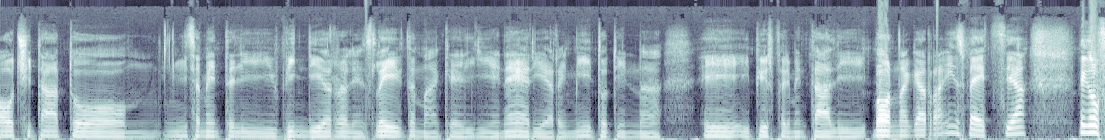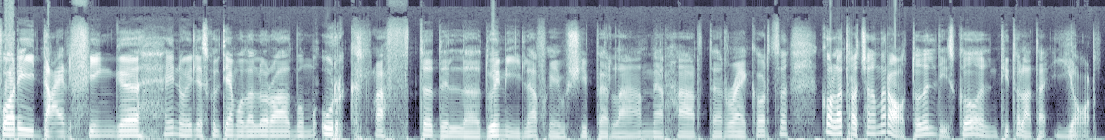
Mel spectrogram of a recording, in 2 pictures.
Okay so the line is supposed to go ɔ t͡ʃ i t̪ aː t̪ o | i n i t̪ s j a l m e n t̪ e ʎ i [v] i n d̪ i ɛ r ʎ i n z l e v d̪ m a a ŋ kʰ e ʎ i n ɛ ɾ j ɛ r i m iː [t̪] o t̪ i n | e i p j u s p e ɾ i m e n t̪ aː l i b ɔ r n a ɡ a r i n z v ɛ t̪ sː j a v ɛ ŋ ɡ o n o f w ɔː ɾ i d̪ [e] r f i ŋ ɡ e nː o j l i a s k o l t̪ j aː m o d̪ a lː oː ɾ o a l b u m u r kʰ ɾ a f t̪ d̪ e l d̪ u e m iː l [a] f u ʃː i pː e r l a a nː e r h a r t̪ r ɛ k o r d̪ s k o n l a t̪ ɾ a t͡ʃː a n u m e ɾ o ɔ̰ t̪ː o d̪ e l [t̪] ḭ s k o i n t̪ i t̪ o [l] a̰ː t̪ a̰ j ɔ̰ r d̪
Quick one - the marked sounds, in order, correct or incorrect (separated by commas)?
correct, correct, incorrect, correct, incorrect, correct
